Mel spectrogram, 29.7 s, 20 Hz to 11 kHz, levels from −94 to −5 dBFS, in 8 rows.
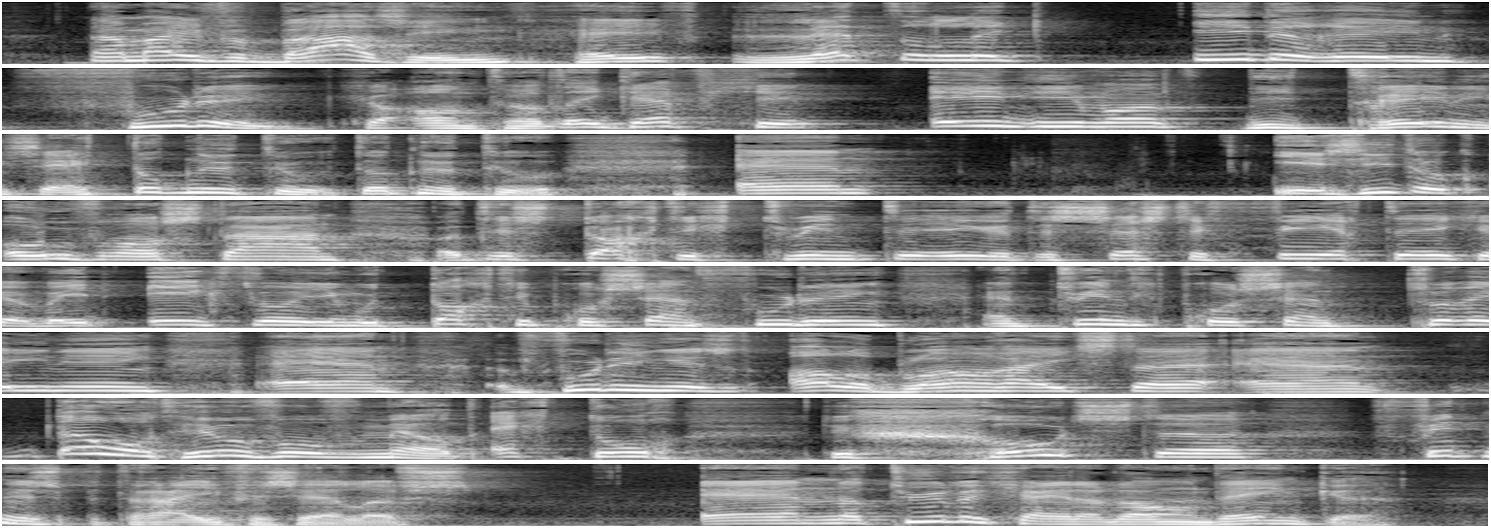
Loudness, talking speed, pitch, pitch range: -12 LUFS, 140 wpm, 185 Hz, 155-210 Hz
